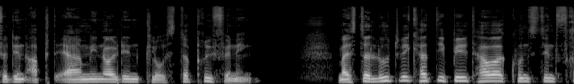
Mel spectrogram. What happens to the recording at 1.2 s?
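A repeated buffer occurs at about 1.17 s. Fresh audio failed to reach the output in time, so the device replayed the block it had just played rather than falling silent. That block lasted roughly 5 ms, which fits a 256-sample buffer. It sounded twice in a row, with a hard join at the repeat, and a few milliseconds of the speech were lost. At this short length it comes across as a brief click or buzz, not a stutter.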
